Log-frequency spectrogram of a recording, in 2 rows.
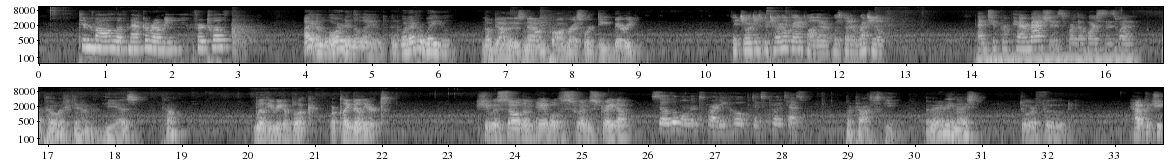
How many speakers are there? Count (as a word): nine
